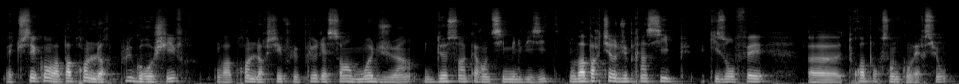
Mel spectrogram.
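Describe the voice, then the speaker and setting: A man of ordinary pitch guides a viewer through a screen-share tutorial. He thinks aloud in a relaxed, chatty way, filling pauses as he goes and talking straight to the viewer. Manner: relaxed, many fillers. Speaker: e-commerce YouTuber.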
